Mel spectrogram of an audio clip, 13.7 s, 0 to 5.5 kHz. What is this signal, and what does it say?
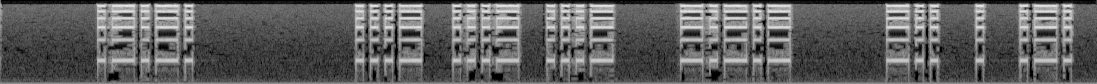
Morse code, heard as a keyed tone, about 13 wpm, spaced as for 11 wpm, 750 Hz. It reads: <AR> VVV <KA> DER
